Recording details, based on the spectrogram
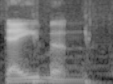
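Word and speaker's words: Daemon: Oh, I don't like demon spelled like that. It's more like Damon. Rapid Damon's Flame. In Britain, that would be Damon.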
